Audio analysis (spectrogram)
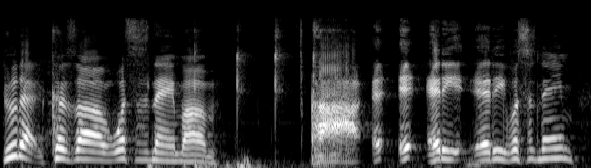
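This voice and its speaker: A man's voice: high voice, normal speed, vocal fry, pushed and bright. A man giving a comic feedback in a chatty, brotherly way, calling him "bro" again and again. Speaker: comedy show judge.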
